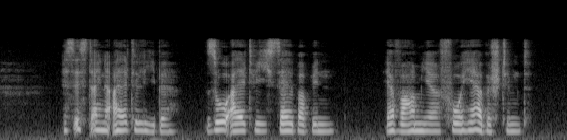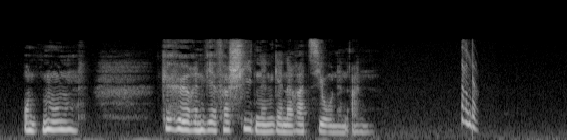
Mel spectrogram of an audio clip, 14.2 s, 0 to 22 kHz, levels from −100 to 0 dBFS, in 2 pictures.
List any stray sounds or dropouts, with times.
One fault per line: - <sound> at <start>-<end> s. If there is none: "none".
- chirp at 12.9-13.1 s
